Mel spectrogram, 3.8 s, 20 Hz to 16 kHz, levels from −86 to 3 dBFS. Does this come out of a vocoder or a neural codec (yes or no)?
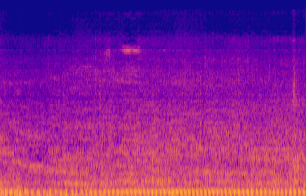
yes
